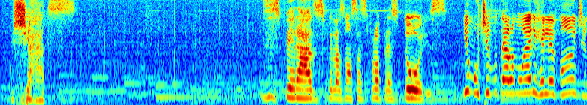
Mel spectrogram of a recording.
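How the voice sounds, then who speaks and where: A woman pastor preaching a passionate sermon that builds to emphatic peaks in a church. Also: extremely high pitch. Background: worship music.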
